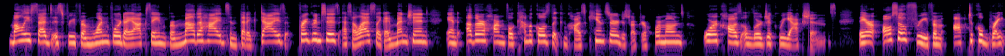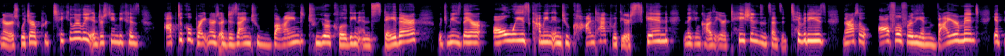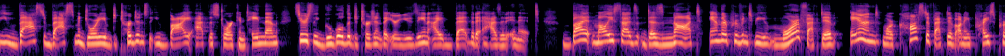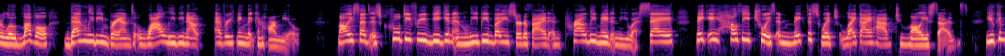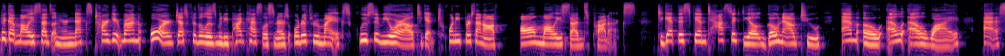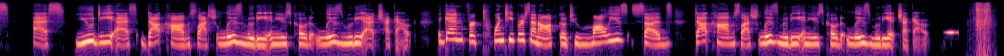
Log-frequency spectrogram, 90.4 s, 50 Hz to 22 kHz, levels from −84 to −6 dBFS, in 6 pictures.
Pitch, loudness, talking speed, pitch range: 215 Hz, -21 LUFS, 160 wpm, 185-250 Hz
